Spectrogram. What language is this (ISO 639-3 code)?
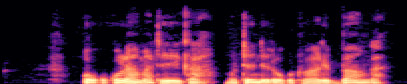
lug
